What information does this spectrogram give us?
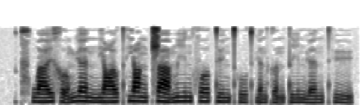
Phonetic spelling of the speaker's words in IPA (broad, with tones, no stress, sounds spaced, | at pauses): ʈ͡ʂʰ w a˧˥ ɪ̯ x ɤ̰˨˩ m ɥ ɛ˥˩ n n̪ j ɑ˧˥ ʊ̯ t̪ʰ j ɑ˥˧ ŋ ʈ͡ʂ ä˥˩ m i˥ n f ɤ˥ t̪ y˥ n t̪ʰ u˧˥ t̪ʰ ɥ ɛ˧ n k ə̰˨˩ n t̪ i˧˥ n̪ ɥ ɛ˧˥ n t̪ʰ y˥˩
